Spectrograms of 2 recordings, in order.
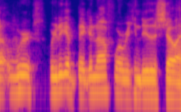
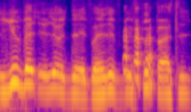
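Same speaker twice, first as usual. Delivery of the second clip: slow, slurred coach impression; hammed-up mush-mouthed voice; Lou Holtz; 3 semitones higher, slower than usual. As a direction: garble the words like a caricatured football coach. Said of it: "Lou Holtz sounds like that".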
